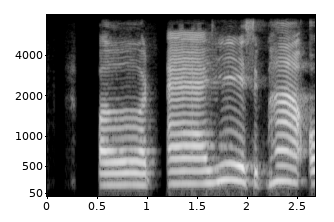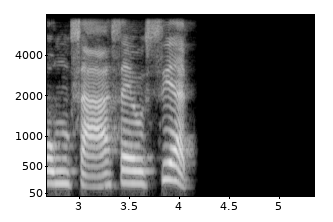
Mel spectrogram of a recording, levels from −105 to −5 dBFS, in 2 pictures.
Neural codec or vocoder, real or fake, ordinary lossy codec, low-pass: none; real; none; 7.2 kHz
